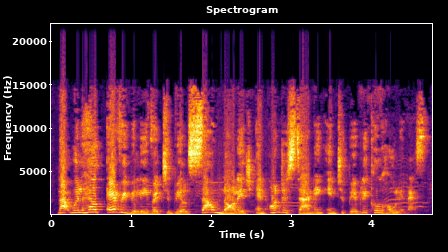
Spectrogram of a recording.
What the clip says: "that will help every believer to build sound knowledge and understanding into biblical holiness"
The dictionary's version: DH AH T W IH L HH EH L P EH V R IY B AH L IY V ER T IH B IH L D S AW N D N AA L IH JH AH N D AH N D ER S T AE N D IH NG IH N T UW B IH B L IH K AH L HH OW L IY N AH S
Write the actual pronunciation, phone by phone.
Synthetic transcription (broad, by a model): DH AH T W IH L HH EH L P EH V R IY B AH L IY V ER T IH B IH L D S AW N N AA L IH JH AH N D AH N D ER S T AE N D IH NG IH N T UW B IH B L IH K AH L HH OW L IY N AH S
